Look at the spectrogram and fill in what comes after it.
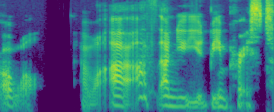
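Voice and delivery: put-on snarky voice. Quoting the sword after it gets no response: imitating a snarky sword. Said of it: "it's kind of snarky thing".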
